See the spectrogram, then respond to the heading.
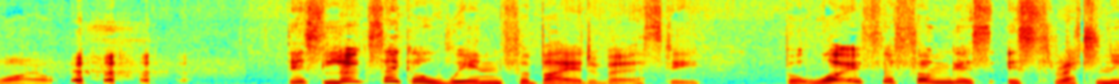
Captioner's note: laughs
